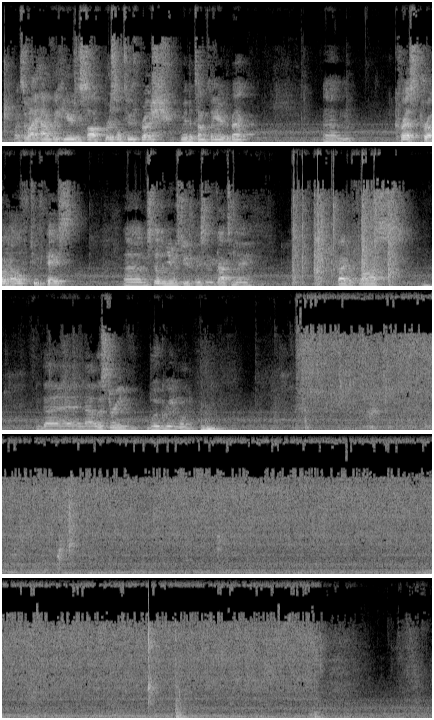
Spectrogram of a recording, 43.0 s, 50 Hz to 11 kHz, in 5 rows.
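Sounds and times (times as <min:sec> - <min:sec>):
tap running into sink: 0:37.3 - 0:38.3.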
